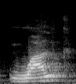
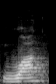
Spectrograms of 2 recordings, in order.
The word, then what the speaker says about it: walk: उसके बाद यहाँ पे WALK, इसको वॉल्क नहीं पढ़ेंगे, वॉक पढ़ेंगे। क्या पढ़ेंगे? वॉक। ठीक है, एल साइलेंट होता है इसीलिए वॉक पढ़ेंगे।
